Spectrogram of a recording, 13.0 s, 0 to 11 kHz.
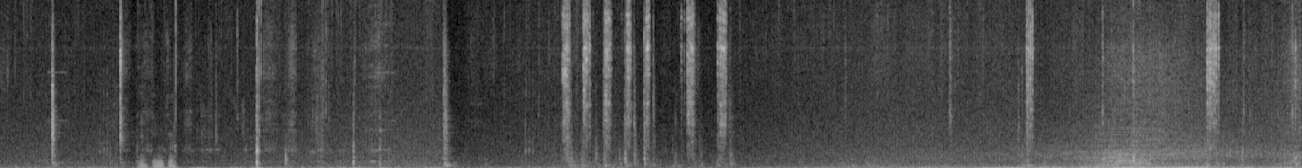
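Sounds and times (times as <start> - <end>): hand tools clacking: 0.5 - 4.7
sharp clicks: 10.2 - 11.2.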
